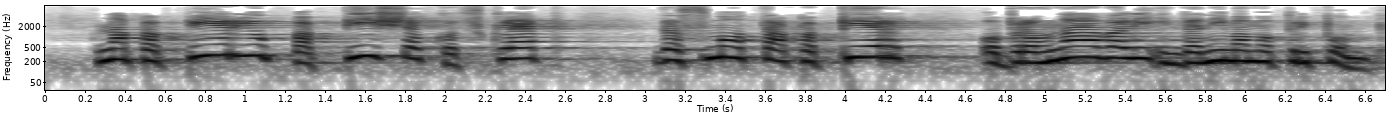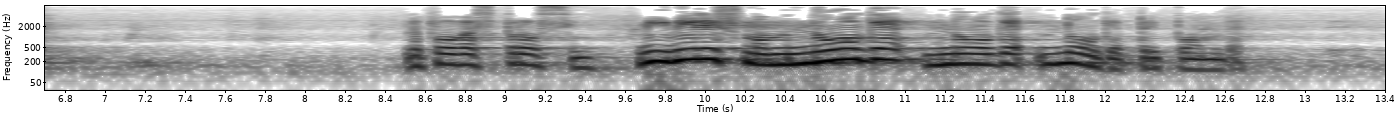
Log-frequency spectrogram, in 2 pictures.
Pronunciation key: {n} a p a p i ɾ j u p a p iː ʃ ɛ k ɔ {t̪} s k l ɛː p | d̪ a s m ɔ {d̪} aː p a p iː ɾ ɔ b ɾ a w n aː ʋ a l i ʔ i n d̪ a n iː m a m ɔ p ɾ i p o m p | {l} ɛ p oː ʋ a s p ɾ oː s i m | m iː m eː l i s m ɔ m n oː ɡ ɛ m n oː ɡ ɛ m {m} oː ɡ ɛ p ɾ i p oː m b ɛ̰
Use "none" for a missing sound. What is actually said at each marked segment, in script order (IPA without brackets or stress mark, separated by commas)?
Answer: n, t̪, t̪, l, n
